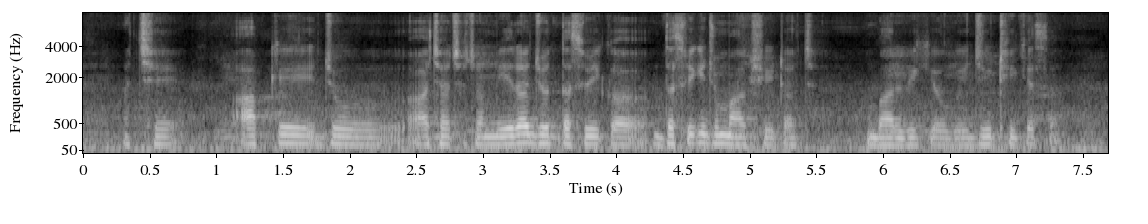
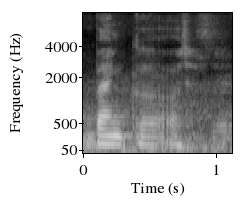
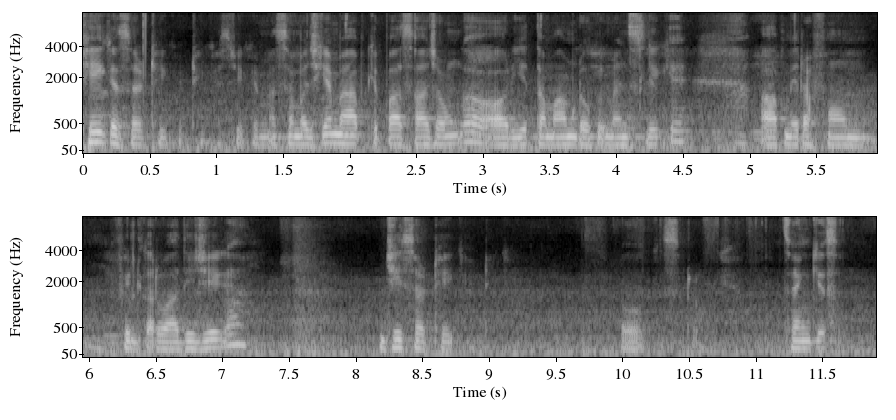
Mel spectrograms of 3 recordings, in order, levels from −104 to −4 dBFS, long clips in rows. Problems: constant background noise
